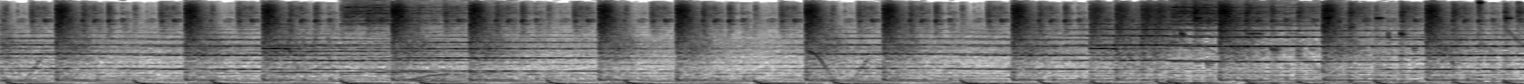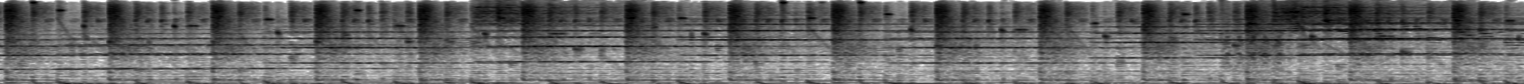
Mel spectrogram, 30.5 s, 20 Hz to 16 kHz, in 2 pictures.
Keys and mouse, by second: 1.8 click, 4.1 click, 6.0 click, 10.6 click, 16.4 click, 18.1 Delete, 19.8 click, 22.0 click, 24.3 click, 25.9 click.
